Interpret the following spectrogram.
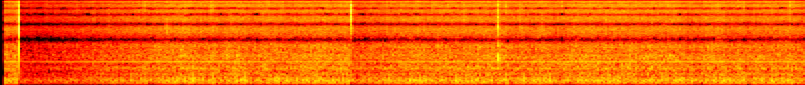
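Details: Buick Regal GS idling with an uneven note and occasional stumbles breaking the rhythm; random misfire, cause unknown.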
